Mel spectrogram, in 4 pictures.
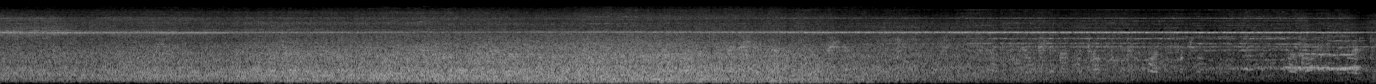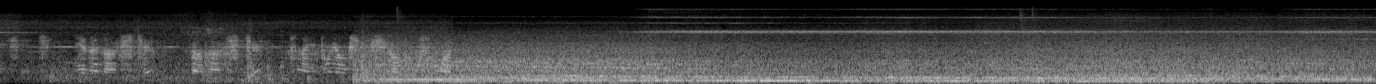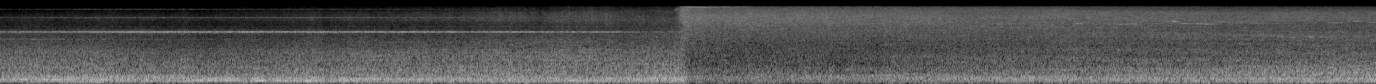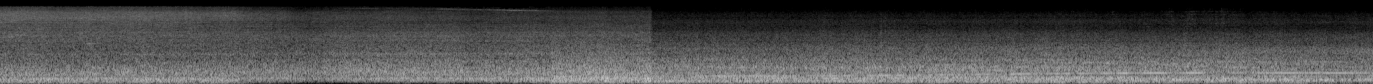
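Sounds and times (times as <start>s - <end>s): thin high squeal: 6.2s - 14.6s.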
